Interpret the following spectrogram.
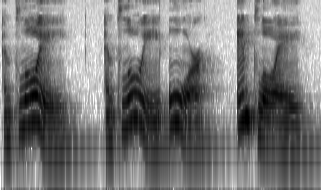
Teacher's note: still stressing plo, so the second syllable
